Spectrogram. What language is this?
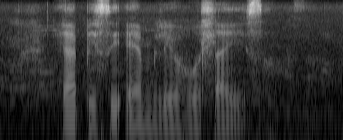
Southern Sotho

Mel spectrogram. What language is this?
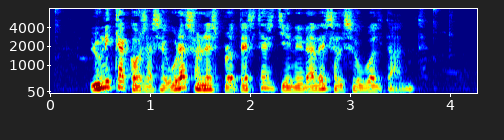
Catalan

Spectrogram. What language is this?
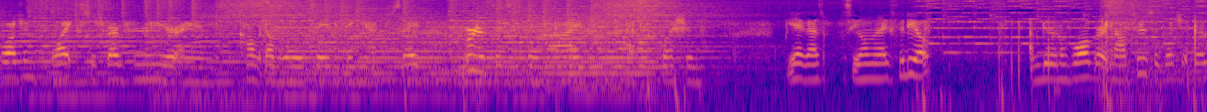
English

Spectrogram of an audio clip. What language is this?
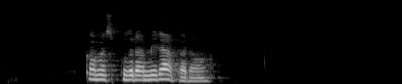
Catalan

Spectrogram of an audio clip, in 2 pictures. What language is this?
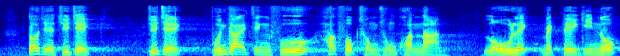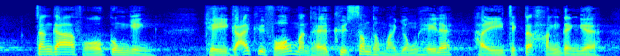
Cantonese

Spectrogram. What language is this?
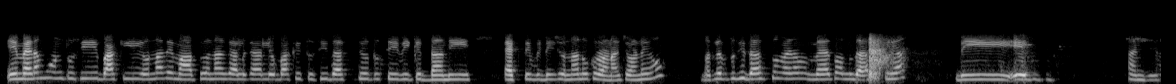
Punjabi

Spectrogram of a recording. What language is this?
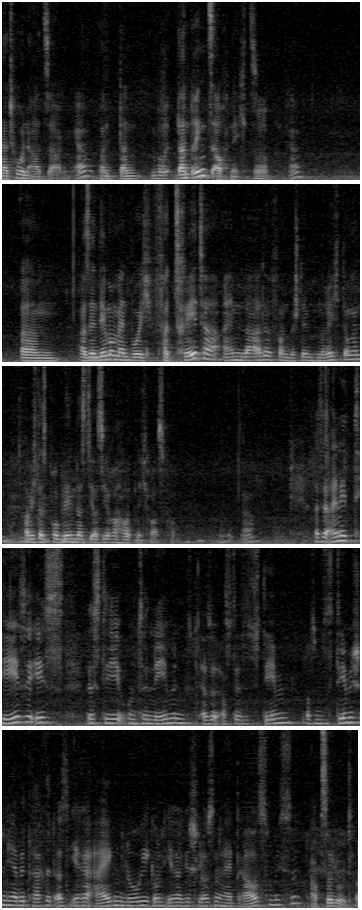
German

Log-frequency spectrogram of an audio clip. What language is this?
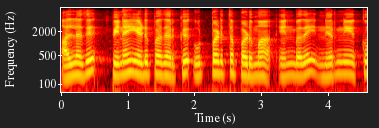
Tamil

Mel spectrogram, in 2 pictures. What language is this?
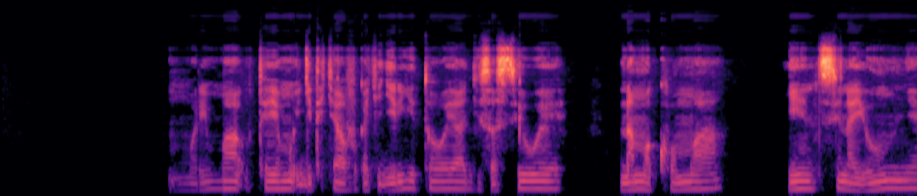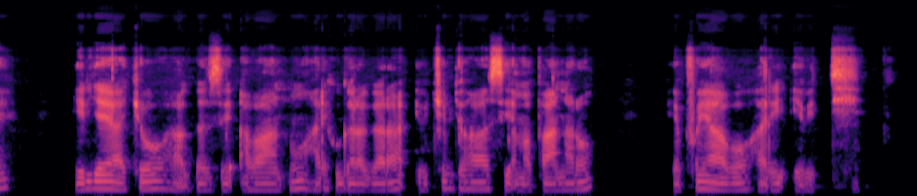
Kinyarwanda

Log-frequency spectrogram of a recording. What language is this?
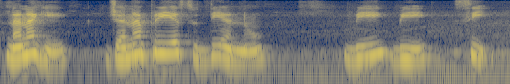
Kannada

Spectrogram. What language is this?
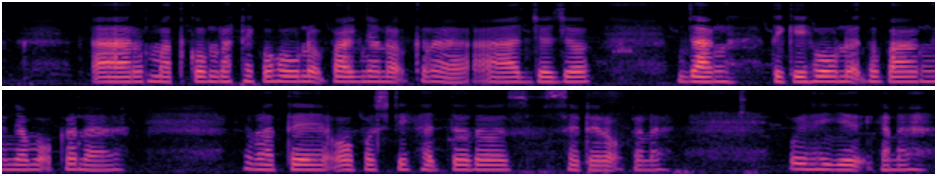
Santali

